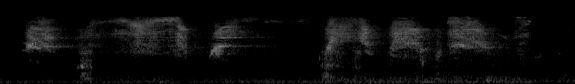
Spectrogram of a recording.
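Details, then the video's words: Little monkey fussing for milk gives loud, harsh, drawn-out screams, five bursts each lasting about half a second to a second, rough and noisy with a faint tonal edge. "The little monkey is addicted to milk, crying and making noise."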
